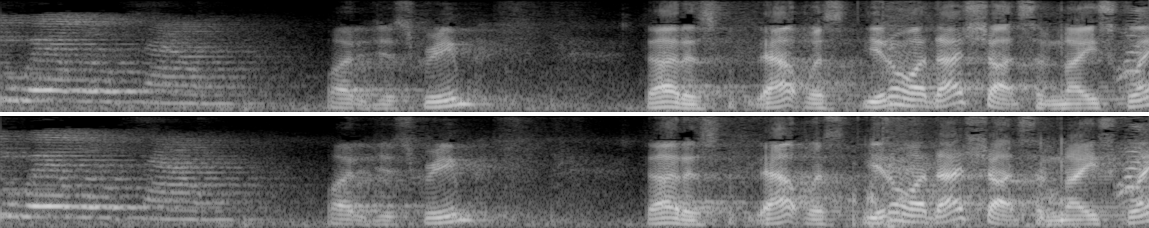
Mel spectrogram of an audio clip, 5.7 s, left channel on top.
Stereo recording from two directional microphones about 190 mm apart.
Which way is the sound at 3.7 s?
10° left (ahead or behind).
